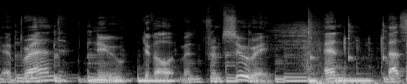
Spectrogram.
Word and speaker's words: Sirui: I'm pleased to be able to show and tell you about a brand new development from Sirui. And that's how it's pronounced, I checked.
